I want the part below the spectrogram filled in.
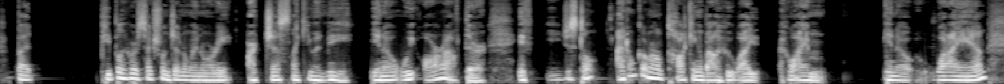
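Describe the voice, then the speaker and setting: With an American accent, a man speaks at a very fast pace in a dark, mellow, somewhat breathy tone at medium pitch, with ordinary pitch variation and a dry, close sound with no echo. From North Texas. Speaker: pediatrician. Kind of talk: interview.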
